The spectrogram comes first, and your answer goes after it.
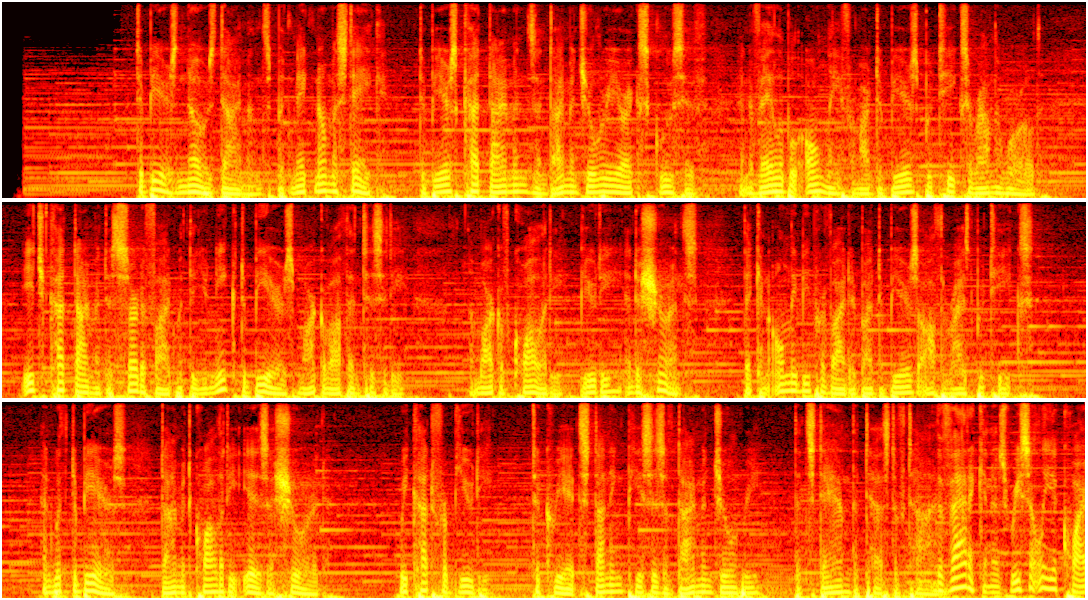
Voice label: commercial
